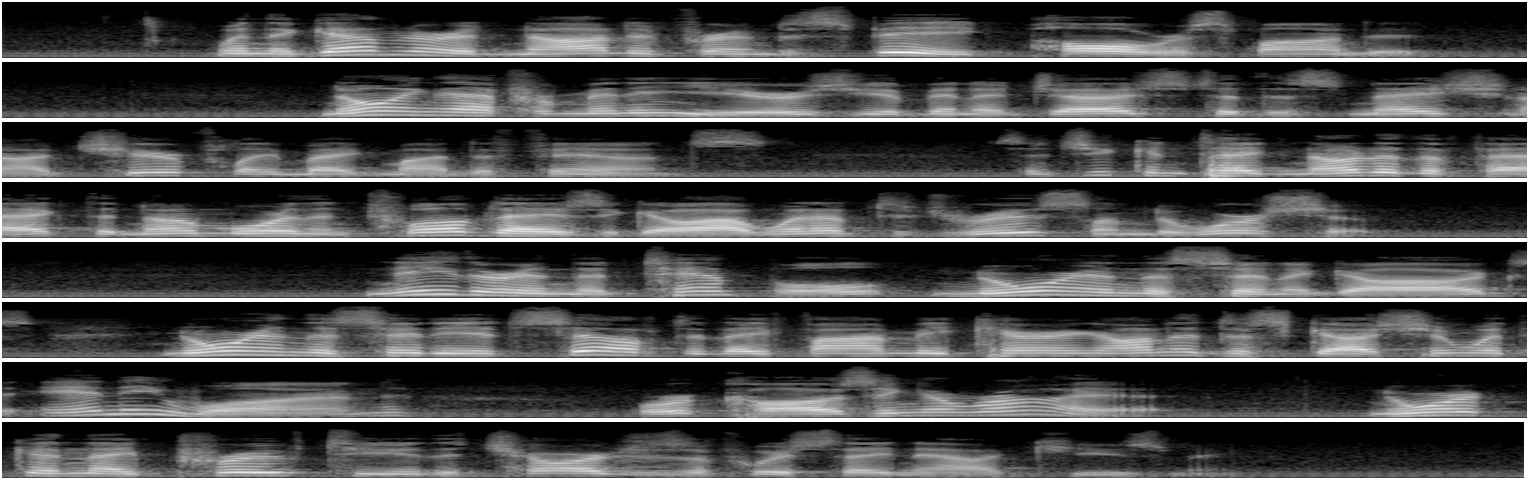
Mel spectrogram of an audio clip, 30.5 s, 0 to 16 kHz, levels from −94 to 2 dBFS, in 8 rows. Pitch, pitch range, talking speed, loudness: 155 Hz, 135-170 Hz, 180 wpm, -20 LUFS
